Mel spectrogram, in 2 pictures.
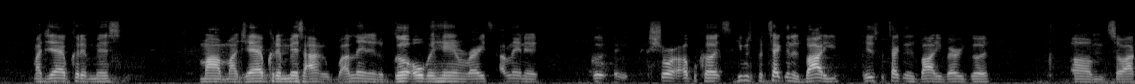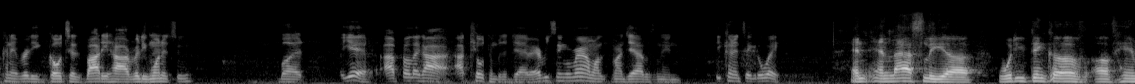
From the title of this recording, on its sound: Post Fight Media Conference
